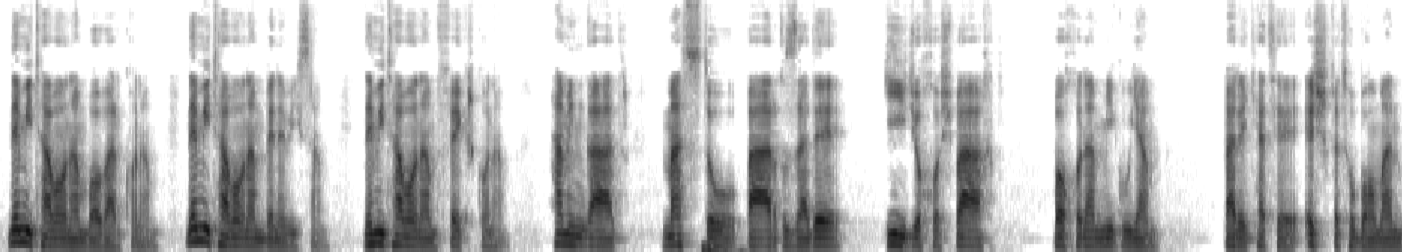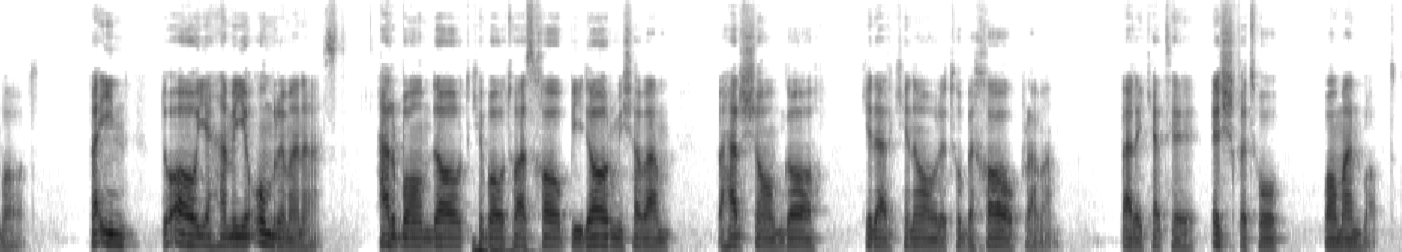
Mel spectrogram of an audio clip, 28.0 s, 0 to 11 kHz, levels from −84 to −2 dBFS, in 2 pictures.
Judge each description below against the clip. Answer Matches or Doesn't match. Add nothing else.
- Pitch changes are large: Doesn't match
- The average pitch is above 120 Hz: Doesn't match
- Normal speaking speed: Matches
